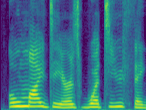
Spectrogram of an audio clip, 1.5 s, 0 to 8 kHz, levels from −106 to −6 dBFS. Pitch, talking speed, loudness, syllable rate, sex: 250 Hz, 285 wpm, -15 LUFS, 5.2 syllables/s, female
